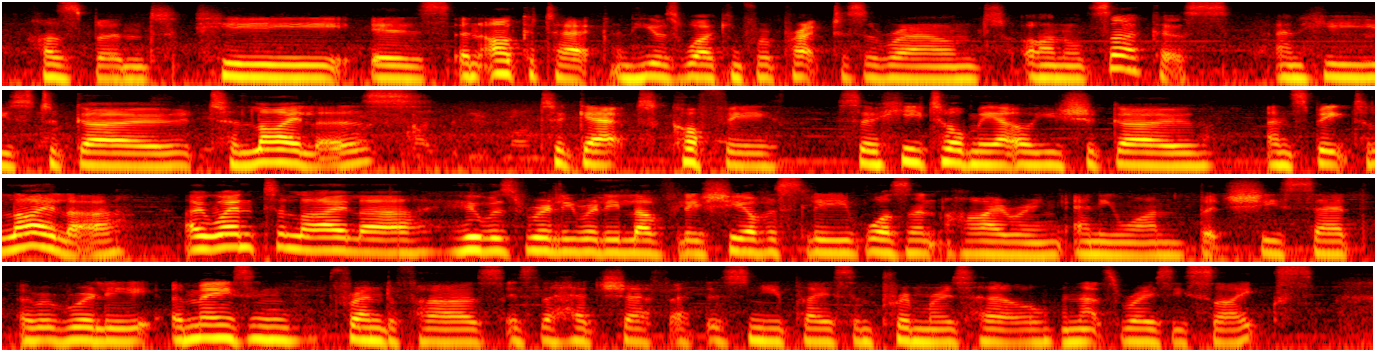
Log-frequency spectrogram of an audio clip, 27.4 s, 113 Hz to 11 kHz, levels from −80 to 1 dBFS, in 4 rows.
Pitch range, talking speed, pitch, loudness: 175-195 Hz, 165 wpm, 185 Hz, -26 LUFS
